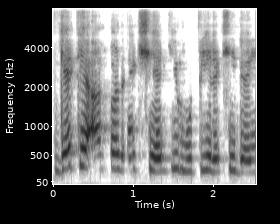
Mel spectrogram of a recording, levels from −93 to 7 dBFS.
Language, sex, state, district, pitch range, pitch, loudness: Hindi, female, Arunachal Pradesh, Lower Dibang Valley, 230-265 Hz, 245 Hz, -17 LUFS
